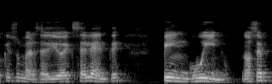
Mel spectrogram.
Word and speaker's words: pingüino: su Merced diio excelente pingüino no se no se pronunciaría pinguino sino pingüino pero si usted no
